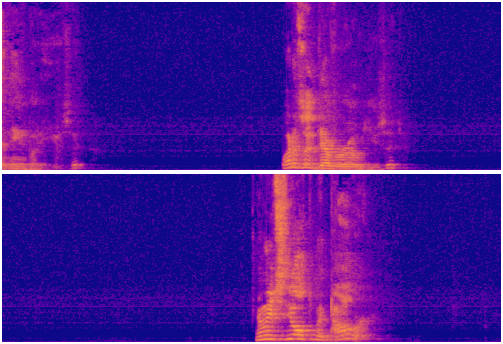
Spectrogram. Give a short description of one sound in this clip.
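A middle-aged man speaks calmly through a face mask in short phrases, close by.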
